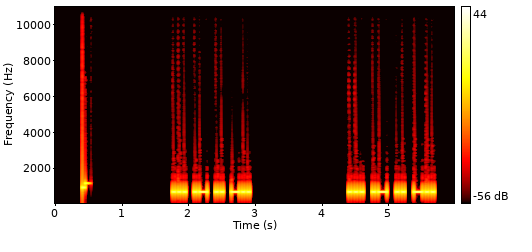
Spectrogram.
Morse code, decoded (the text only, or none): SAID SAID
